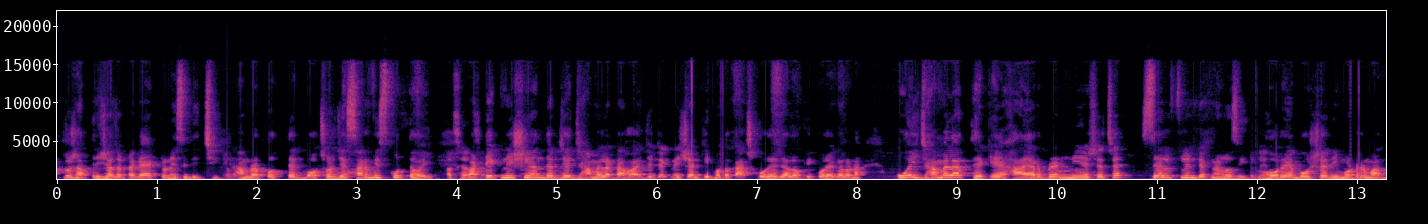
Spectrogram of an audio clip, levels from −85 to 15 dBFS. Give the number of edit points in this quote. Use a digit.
2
